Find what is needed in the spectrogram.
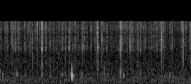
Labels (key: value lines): label: ambient
recorder: HydroMoth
